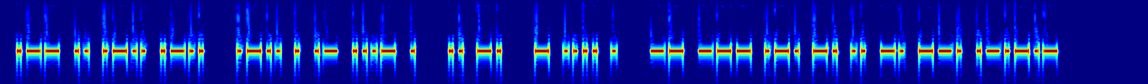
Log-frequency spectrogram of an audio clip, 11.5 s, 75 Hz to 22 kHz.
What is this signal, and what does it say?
Morse code, heard as a keyed tone, about 25 wpm, 700 Hz. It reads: WILL LEAVE IN THE MORNING.
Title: Sentences from Top 1000 Words - Review Part 6 - 25wpm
